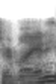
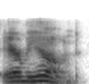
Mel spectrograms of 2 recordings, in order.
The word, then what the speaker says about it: Hermione: Oh no, that's not pronounced Hermione, that's Hermione.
